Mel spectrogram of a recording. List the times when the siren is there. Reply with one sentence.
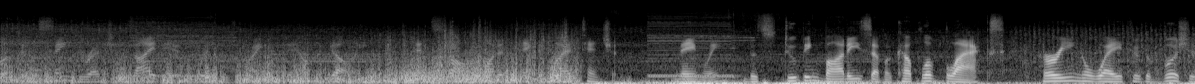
You can't hear the siren here.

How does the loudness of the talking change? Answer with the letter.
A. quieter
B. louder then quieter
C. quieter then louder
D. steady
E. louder
E.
